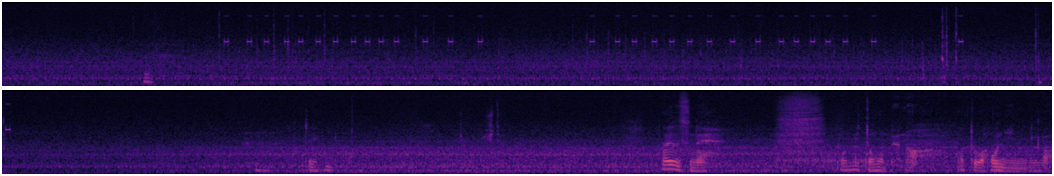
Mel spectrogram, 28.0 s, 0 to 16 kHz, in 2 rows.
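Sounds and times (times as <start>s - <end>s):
sharp clicks: 12.0s - 12.8s.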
